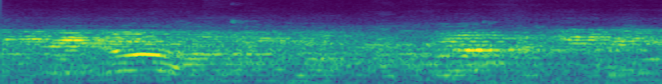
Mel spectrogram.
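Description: Indistinct crowd chatter in a large hall, with music and dull low thumps underneath.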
